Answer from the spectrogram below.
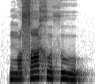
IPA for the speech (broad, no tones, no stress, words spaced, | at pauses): ŋʷɐsˤɛ xoθu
